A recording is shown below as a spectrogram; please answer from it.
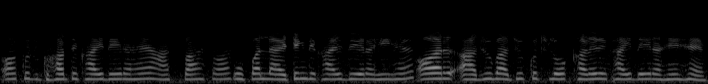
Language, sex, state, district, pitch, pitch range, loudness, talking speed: Hindi, female, Jharkhand, Jamtara, 245 Hz, 240-255 Hz, -43 LUFS, 230 wpm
